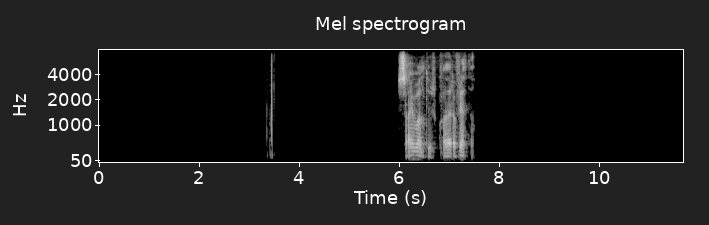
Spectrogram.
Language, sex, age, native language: Icelandic, male, 20-29, Icelandic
